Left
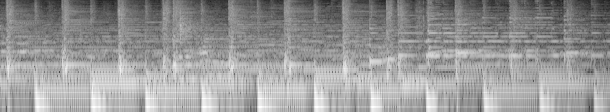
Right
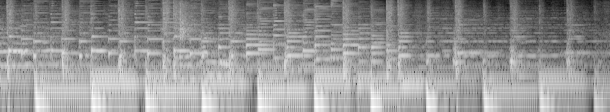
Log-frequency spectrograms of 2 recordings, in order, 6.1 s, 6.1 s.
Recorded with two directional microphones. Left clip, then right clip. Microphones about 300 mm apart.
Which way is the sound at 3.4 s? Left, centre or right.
Centre.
